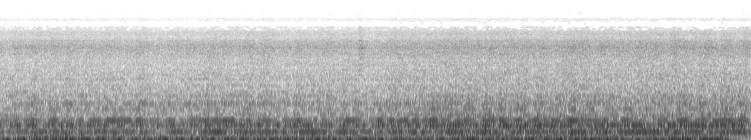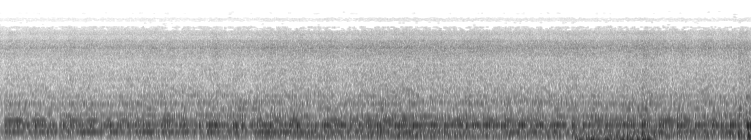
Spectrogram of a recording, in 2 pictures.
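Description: Large drum kit played in a fast, unbroken stream of strokes, a paradiddle-based solo, with the drums and cymbals ringing on under it. The bass drum pulses beneath the first half, drops out about nine seconds in, and comes back briefly near the end.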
